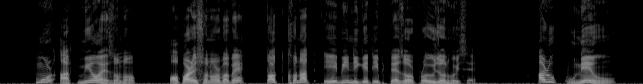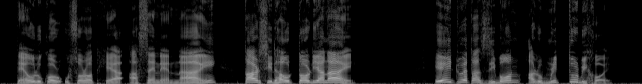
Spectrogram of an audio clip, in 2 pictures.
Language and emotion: Assamese, angry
